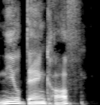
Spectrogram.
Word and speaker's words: Neil Dankoff: We're joined by Neil Dankoff.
